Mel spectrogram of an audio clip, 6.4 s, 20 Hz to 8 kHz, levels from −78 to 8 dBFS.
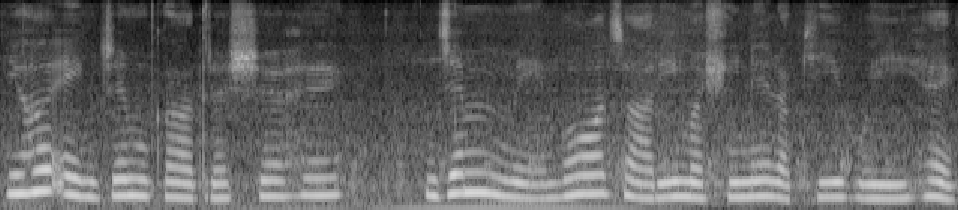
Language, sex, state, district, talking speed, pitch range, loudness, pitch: Hindi, female, Madhya Pradesh, Dhar, 130 wpm, 210-245 Hz, -14 LUFS, 225 Hz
